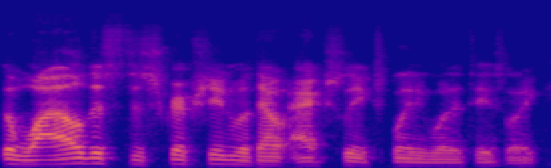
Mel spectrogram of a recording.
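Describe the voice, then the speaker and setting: A man hosts a laid-back live beer review, talking in a low yet bright, forceful voice. He chats loosely with a friend and reads can descriptions aloud in a plain, casual way. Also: a little fast. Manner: relaxed, chatty, reads can labels aloud.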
